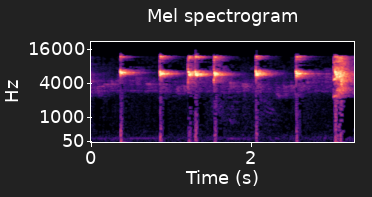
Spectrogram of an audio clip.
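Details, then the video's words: Lovebird delivering ngekek song: a steady series of sharp high clipped chirps, roughly two per second, ending in a harsh buzzy burst. "Burung love bird ngekek panjang banget 3 menit"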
